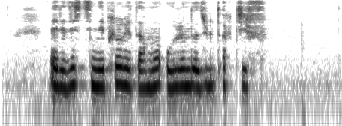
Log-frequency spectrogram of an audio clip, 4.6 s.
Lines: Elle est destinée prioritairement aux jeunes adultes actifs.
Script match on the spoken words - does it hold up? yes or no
yes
